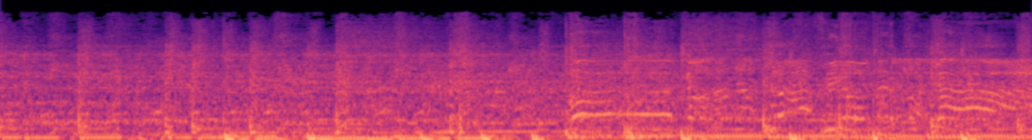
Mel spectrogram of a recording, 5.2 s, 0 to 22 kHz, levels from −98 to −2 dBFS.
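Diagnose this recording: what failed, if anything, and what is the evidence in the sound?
Processor overload crackle at the driver/buffer stage, from 4.18 to 4.47 s: a gritty burst of crackle riding on the sound. The processor kept missing its deadlines, which fits buffers of around 10 ms. Each late one was skipped, leaving dozens of hard-edged gaps.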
